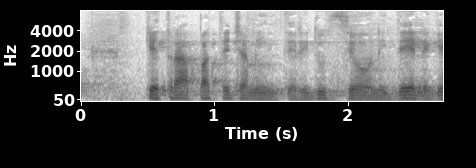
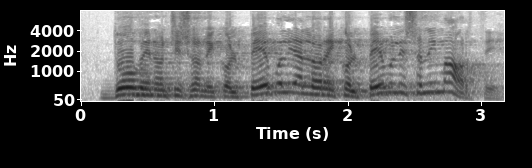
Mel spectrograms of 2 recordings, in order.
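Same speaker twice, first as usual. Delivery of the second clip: much higher and louder, a raw outraged shout; grandfather's bitter cry; 12 semitones higher, 12 dB louder than usual. Retold or imitated. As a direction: hurl grandpa's words out at full voice. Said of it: "diceva nonno".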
